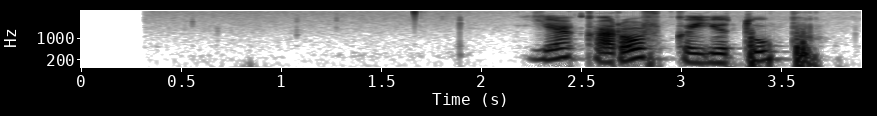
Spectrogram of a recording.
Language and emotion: Russian, neutral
